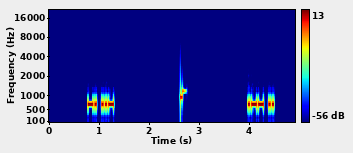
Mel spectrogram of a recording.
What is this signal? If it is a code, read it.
Morse code, heard as a keyed tone, about 35 wpm, 700 Hz. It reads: NU WI
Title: US States and Canadian Provinces 35wpm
